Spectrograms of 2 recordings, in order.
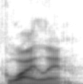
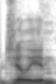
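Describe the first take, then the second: First: The name begins with a rounded 'gwi' sound. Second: The name begins with a plain 'gi' sound. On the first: The speaker calls it right. "it would be pronounced Gwyllin" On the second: The speaker calls it wrong. "I've been calling it uh, Gillian"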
